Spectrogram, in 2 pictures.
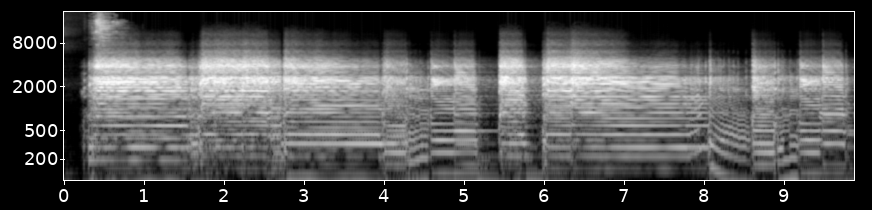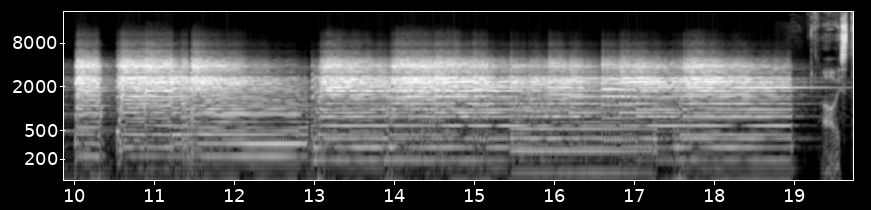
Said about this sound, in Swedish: Men vi testar med lite Drive. Stallmicken kommer här.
